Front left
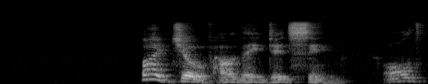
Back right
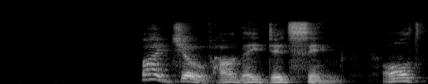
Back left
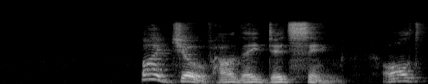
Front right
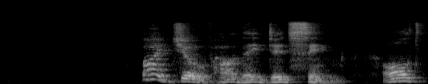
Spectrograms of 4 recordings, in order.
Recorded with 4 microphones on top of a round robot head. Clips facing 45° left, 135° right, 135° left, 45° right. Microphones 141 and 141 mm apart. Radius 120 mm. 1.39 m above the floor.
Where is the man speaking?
125° left, 0.9 m; by 4.2 s 120° right, 0.8 m.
